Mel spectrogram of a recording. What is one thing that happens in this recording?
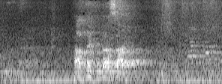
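A group of children shout together in an echoing hall.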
